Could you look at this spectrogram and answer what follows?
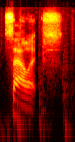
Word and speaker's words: Salix: the tree Willow um it's pronounced salex salex yeah that's the that's the actual pronunciation of the Latin word for willow tree right okay and Willow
